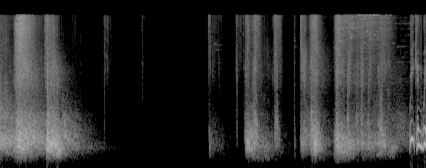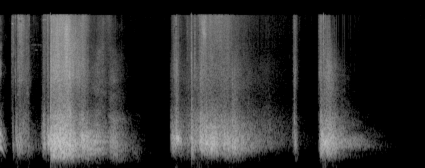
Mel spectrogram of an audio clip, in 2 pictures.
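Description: Short digital whooshes and chimes play as game cards move.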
